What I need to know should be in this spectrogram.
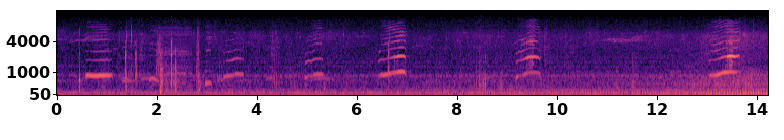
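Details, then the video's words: Elpida, a female hybrid monkey, requesting food: a string of clear, arched coo-like calls, each rising then falling, spaced irregularly across the stretch, over a low steady rumble with scattered clicks. "Elpida Requests Foods By Her Beautiful Sound"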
